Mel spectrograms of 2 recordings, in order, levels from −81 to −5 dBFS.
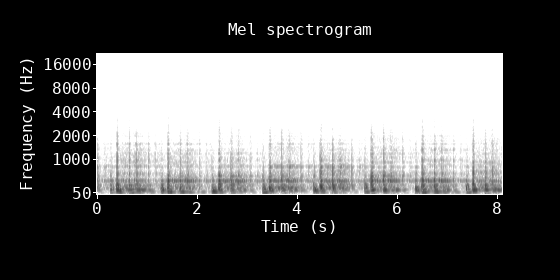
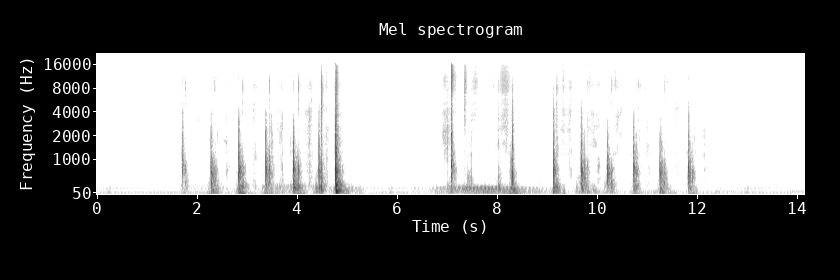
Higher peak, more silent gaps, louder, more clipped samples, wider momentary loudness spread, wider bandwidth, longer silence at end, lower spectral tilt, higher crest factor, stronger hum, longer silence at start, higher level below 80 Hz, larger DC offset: second, -16 dBFS vs 0 dBFS; neither; about the same, -37 LUFS vs -37 LUFS; neither; second, 9 LU vs 17 LU; second, 2.8 kHz vs 16 kHz; second, 0 s vs 2.2 s; first, -12 dB/octave vs -4.5 dB/octave; second, 20 dB vs 40 dB; neither; second, 0 s vs 1.7 s; first, -44 dBFS vs -54 dBFS; neither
